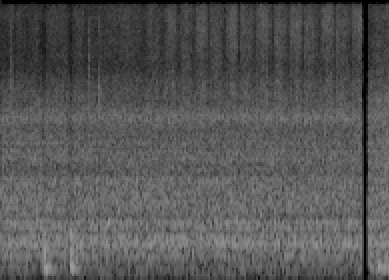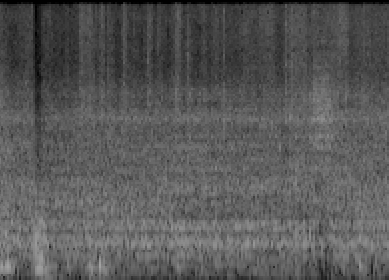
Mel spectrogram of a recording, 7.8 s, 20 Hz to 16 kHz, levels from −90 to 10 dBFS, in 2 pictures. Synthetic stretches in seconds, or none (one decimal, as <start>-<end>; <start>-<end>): 5.6-7.0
